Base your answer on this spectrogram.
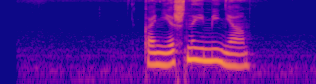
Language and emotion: Russian, neutral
